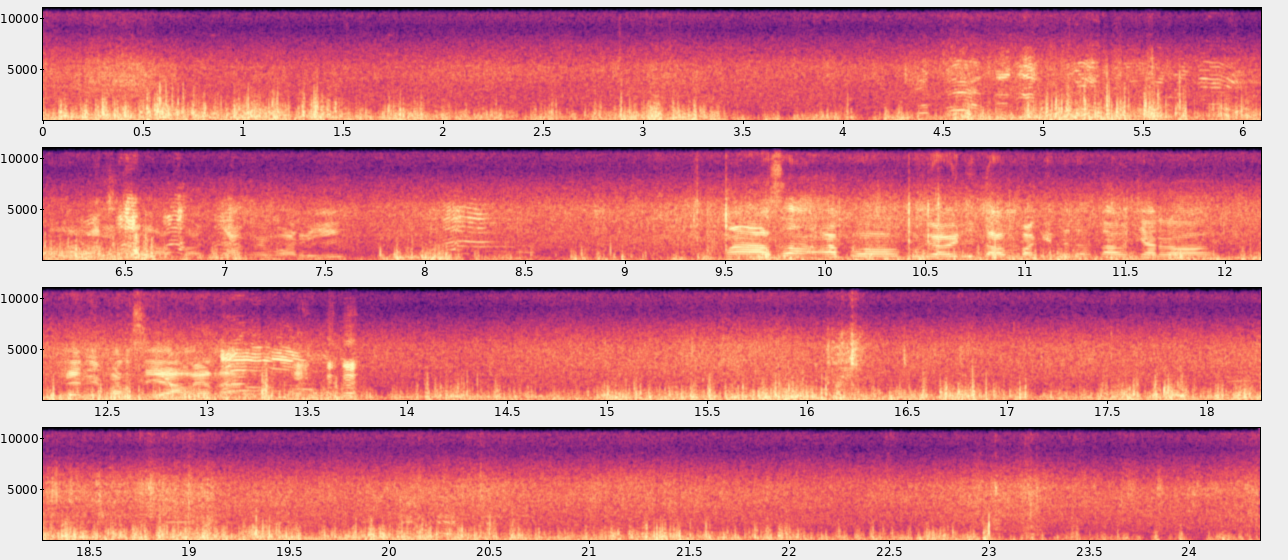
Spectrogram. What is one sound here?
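Wind blows hard outdoors.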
